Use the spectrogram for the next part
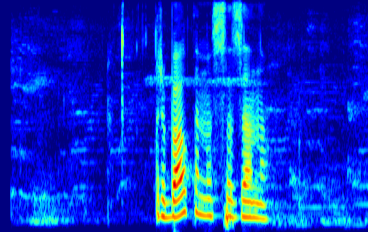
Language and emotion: Russian, neutral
